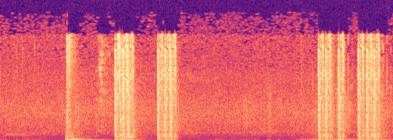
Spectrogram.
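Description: An automatic rifle fires in short, loud bursts.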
